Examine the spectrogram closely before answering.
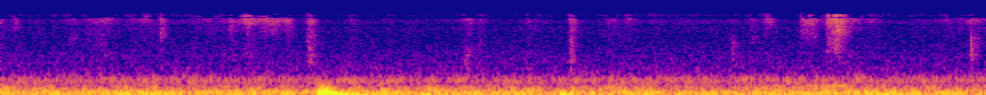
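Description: Steady low background rumble, with one dull thump about two and a half seconds in and a few faint light clicks.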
